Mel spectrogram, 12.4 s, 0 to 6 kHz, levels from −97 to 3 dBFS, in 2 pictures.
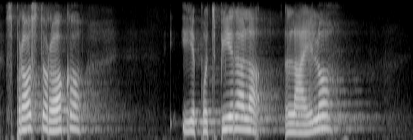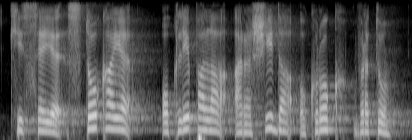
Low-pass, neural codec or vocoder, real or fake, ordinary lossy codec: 5.4 kHz; none; real; none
